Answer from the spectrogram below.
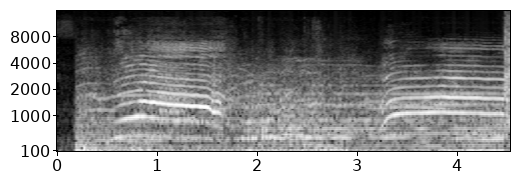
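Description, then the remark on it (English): A voice imitates the mournful funeral-style wailing cry of Zoe Saldana's Na'vi mother in the movie: two long drawn-out high-pitched wails with a wavering, sliding pitch, loud and sustained, the second rising again after a brief dip. “It got so bad that Zoe Saldana's uh, mother in the movie, the Navi mom in the movie, she had that black mama at a funeral cry.”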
